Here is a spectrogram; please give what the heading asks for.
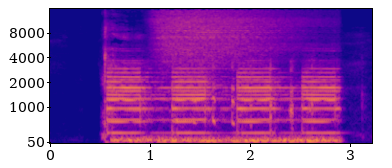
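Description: A loud, harsh alarm buzzer blares for about two and a half seconds, a steady droning tone with a few brief stutters, then cuts off abruptly.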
